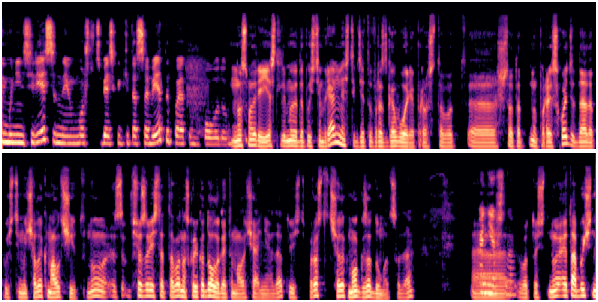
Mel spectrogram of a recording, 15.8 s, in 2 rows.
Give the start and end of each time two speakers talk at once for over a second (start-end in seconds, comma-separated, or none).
none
